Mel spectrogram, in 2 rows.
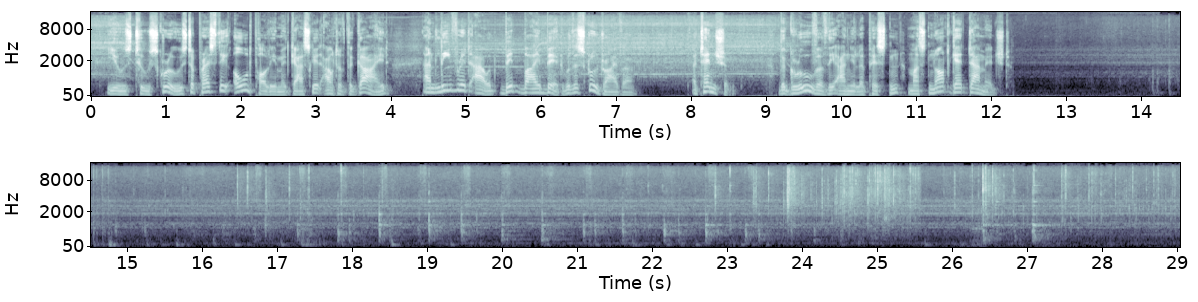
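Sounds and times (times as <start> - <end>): faint steady hum: 0.0 - 29.0
hand tools clicking on metal: 20.0 - 24.2.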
